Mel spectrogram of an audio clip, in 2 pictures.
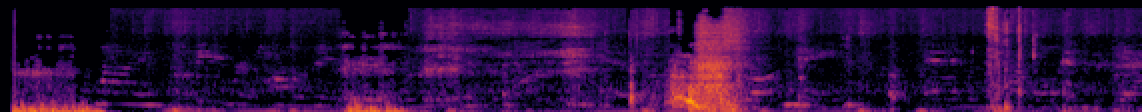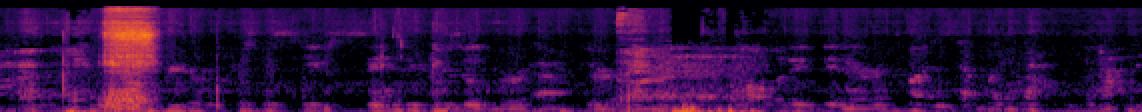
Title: Requested muffled sneezes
